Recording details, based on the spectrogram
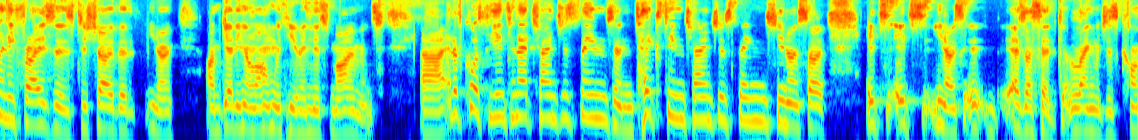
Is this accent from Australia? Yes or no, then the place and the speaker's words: yes; Australia; moved away as an adult; also born or lived in United Kingdom; now in United States; I went to the UK, and if you said no worries, people would immediately laugh and identify you as an Aussie, right? 20 years later, I lived there for a while, and people were saying no worries. And now in America, they say it as well.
